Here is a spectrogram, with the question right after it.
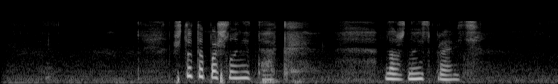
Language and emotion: Russian, positive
